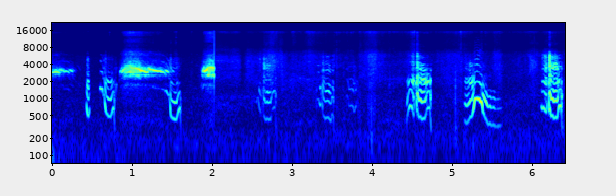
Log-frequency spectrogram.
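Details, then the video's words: Grey francolin (gora teetar) giving a string of swooping, downward-curving nasal notes mixed with a high, thin whistled squeal near the start, irregularly spaced over a low background hum. "teetar ki boli grey francolin ki masstti gora teetar"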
